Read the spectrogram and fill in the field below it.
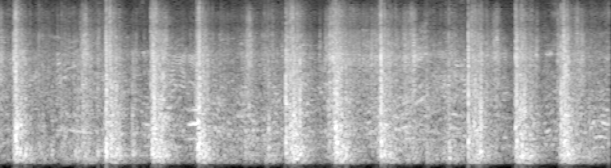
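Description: A crowd murmurs quietly.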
